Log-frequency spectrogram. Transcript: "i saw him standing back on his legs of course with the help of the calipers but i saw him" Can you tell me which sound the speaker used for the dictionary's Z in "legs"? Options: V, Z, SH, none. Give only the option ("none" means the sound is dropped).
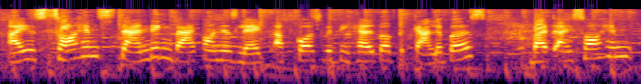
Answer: none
